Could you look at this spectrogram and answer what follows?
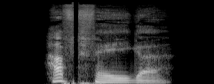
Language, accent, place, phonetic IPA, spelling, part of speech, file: German, Germany, Berlin, [ˈhaftˌfɛːɪɡɐ], haftfähiger, adjective, De-haftfähiger.ogg
- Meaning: inflection of haftfähig: 1. strong/mixed nominative masculine singular 2. strong genitive/dative feminine singular 3. strong genitive plural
